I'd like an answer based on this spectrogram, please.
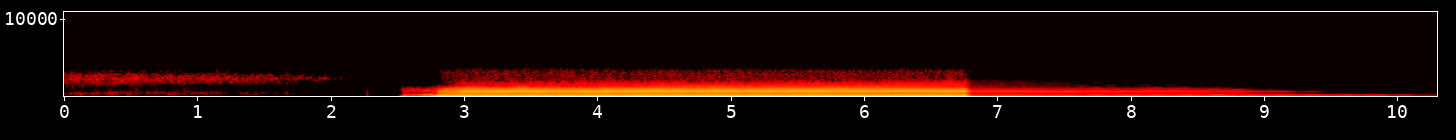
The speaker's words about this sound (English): Let's seal that intention with a nice resounding om. So inhale to prepare.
